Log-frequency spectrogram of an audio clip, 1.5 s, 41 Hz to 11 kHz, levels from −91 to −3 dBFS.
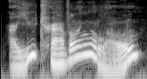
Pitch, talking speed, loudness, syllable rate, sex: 150 Hz, 165 wpm, -15 LUFS, 7.0 syllables/s, male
